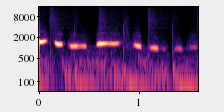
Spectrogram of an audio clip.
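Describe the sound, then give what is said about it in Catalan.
A person whistles a short song melody a cappella without music, a string of sustained notes stepping down and up in a slightly breathy, unsteady tune, with no talking. “Això de xiular és molt difícil, eh?”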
